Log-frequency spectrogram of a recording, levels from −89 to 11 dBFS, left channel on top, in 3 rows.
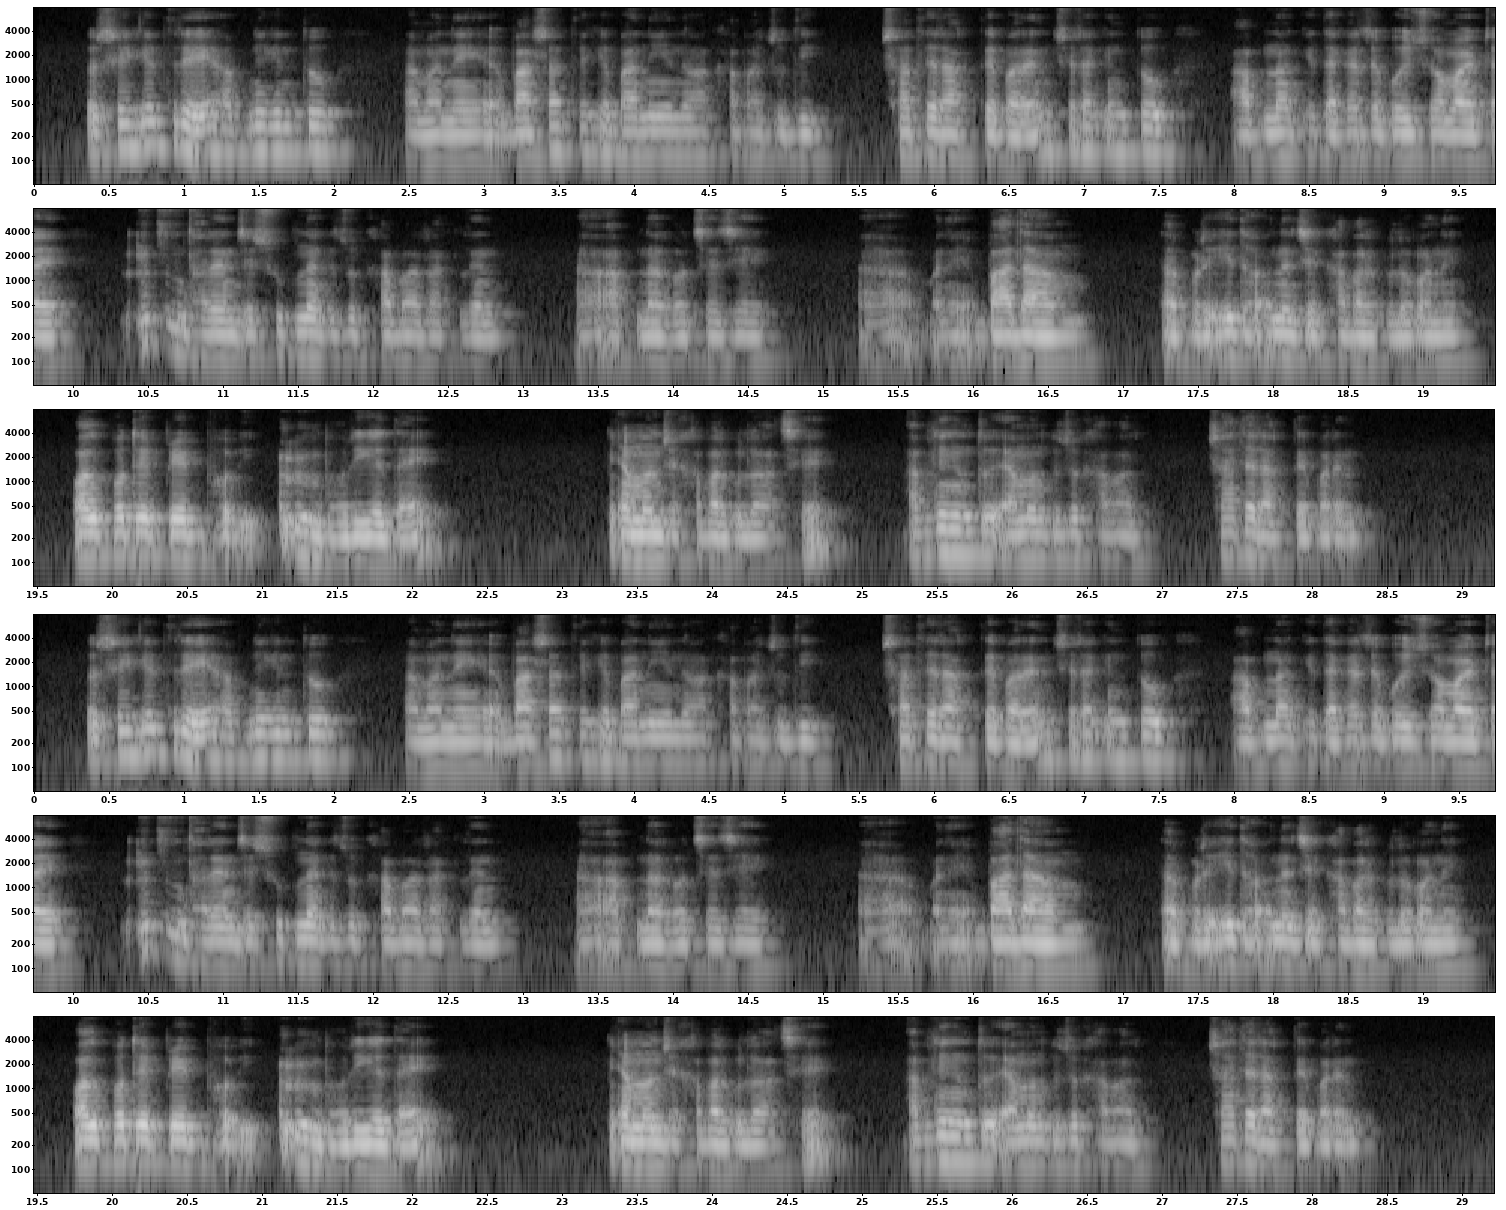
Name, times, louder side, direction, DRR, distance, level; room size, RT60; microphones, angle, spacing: voice 1, 0.3-2.0 2.5-5.2 5.6-7.6 8.0-9.9 10.4-12.8 13.3-14.6 15.2-16.7 17.2-19.3 19.7-22.1 23.3-24.8 25.3-26.8 27.3-28.3, equal, ahead, 6 dB, 0.5 m, -23 dB
5.3 x 3.9 x 2.5 m, 0.33 s
head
